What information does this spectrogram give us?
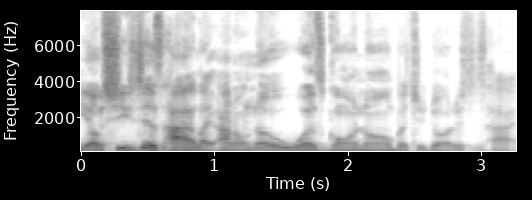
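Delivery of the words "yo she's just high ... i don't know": plain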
